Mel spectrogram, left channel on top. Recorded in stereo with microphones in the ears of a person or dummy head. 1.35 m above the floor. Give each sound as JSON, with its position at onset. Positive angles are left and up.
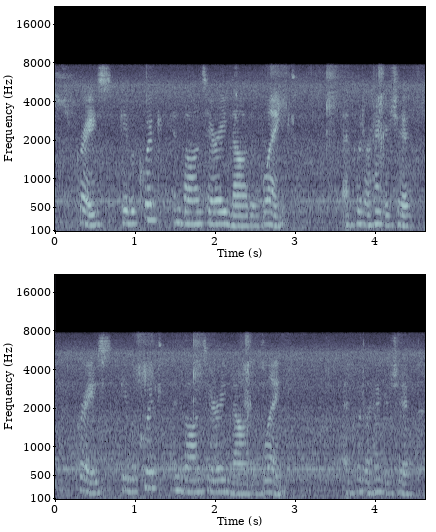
{"t": 0.3, "sound": "a woman speaking", "side_deg": 35, "distance_m": 1.3}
